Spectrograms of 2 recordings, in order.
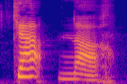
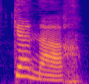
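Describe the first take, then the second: First: "Canard" said slowly, syllable by syllable, ca-nard; slow "Canard" for a child to hear the syllables; split into syllables. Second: Said in the usual way. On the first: Shown as a demonstration. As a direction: sound out "Canard" so each syllable stands apart. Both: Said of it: "si tu entends la syllabe chat".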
